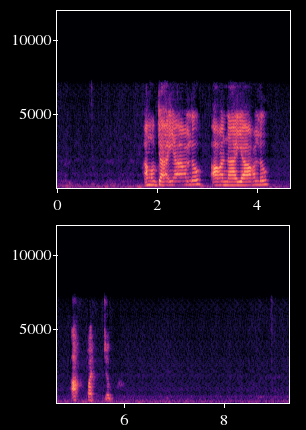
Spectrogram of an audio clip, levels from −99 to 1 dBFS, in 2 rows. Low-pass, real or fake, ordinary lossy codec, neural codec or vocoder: 7.2 kHz; fake; MP3, 96 kbps; codec, 16 kHz, 4 kbps, FunCodec, trained on Chinese and English, 50 frames a second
